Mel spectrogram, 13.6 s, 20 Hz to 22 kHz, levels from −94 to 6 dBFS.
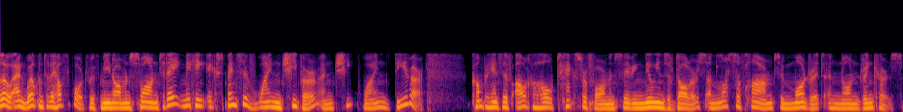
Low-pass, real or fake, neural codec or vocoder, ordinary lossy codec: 3.6 kHz; real; none; Opus, 64 kbps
